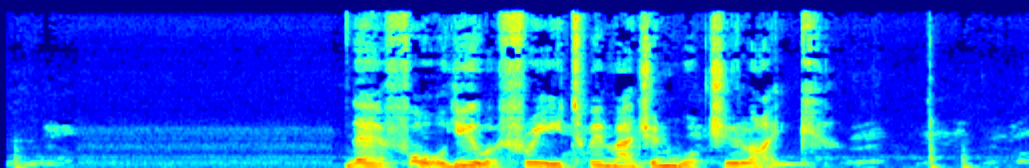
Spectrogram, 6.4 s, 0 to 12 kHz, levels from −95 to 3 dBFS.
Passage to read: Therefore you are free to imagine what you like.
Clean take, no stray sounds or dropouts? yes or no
yes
